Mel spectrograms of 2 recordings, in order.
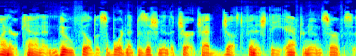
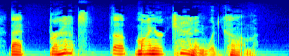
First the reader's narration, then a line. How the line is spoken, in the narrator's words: said one of the laborers, his voice shaking so that his words could hardly be understood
